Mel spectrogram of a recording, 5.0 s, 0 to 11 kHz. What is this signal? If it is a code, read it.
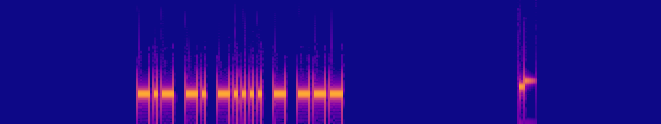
Morse code, heard as a keyed tone, about 40 wpm, 700 Hz. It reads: KN6TO
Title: USA Call Signs 40wpm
